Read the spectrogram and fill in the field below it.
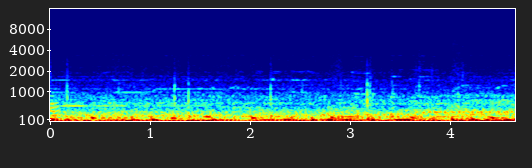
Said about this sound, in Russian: Мне на этой машине нравится. Он дизельный, он такой более грубый. Да, прикольно звучит. Такой трактор маленький. Да, да. Он сам вот этот двигатель двухлитровый тоже, он такой грубоватый по своей шуму. Его называют трактором маленьким.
